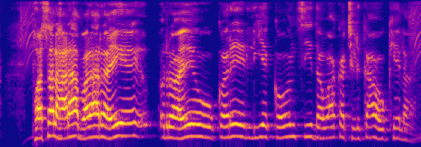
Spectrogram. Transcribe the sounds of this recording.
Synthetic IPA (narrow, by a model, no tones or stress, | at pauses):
pʰəsəlɦəɾabʱəɾaɾəɦeɾəɦeokəɾelijekɔwnsid̪əwakət͡ʃʰiɽkaɦokʰela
